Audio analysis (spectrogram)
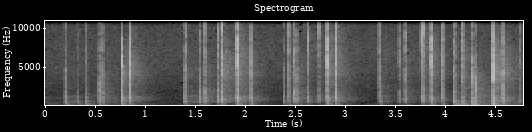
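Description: Long chrome nails tap a closed silver aluminum MacBook lid with the Apple logo, striking with both fingertips and nail tips. About two dozen quick, dry metallic taps come in four separate flurries with short pauses between them. Each tap has a low-mid thunk and a bright clicky edge, and dies away almost at once.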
